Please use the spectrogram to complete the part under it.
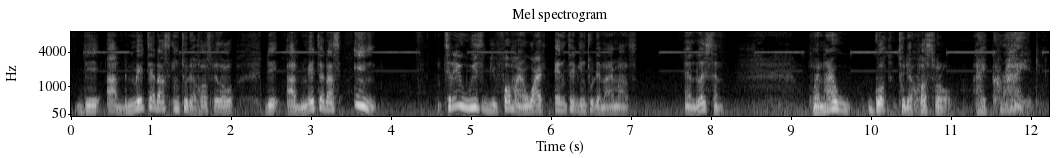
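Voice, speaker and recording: A man's voice: mid-range voice, expressive, measured pace, dark tone, breathy edge, rough recording. A young man with a Ghanaian accent telling a personal story in a vlog, repeating himself emphatically. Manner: emphatic, repetitive, preachy storytelling. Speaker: vlogger.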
